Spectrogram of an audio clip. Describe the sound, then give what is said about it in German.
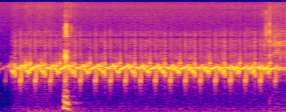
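A steady, high warbling electronic tone with rapid rhythmic pulses: an SSTV amateur radio image transmission of a picture of a cat, played continuously by an Android app from a phone speaker, with a brief thump near the start. “Das heißt, du kannst das nicht abbrechen, ein Katzenbild? Nein, diese Android-App kann man nicht abbrechen”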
